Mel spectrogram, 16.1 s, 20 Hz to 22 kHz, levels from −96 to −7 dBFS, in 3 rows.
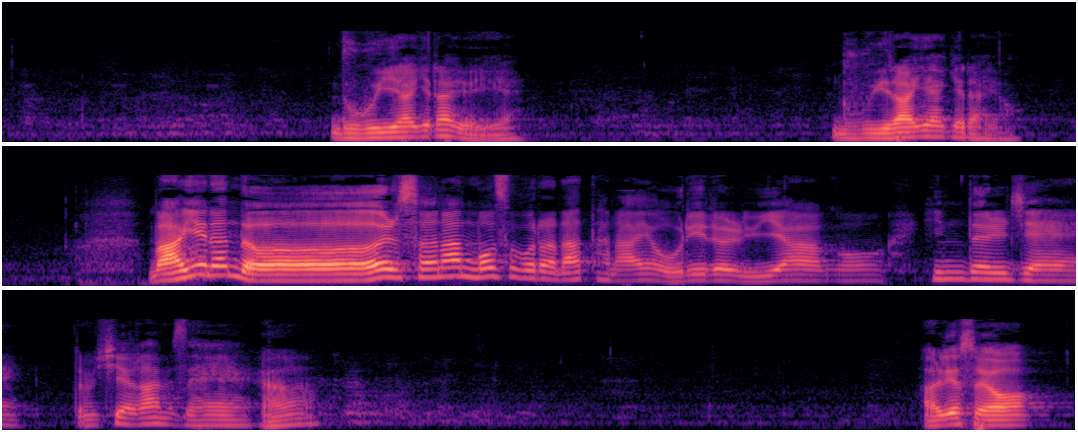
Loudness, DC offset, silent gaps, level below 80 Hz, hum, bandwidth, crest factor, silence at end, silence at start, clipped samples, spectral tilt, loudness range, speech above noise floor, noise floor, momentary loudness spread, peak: -32 LUFS; under 0.1%; none; -68 dBFS; none; 11 kHz; 26 dB; 0.15 s; 1.65 s; under 0.1%; -4.5 dB/octave; 15 LU; 41 dB; -74 dBFS; 22 LU; -10 dBFS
